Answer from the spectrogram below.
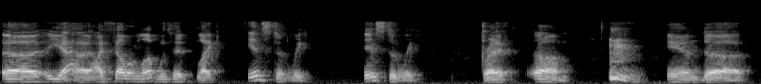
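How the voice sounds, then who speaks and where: A mid-range, darkish male voice belongs to a forty-something martial arts promoter, Taiwan-born and US-raised, telling his story as an interview guest. He rambles, restarting often and using many fillers, on a dull lo-fi recording.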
